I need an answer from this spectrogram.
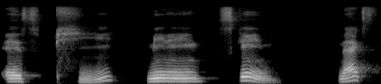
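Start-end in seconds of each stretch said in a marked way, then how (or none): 0.6-1.2 "pi" rising in pitch; second tone. Shown as a demonstration. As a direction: Mandarin rising tone on "pi". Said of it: "With the second tone".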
